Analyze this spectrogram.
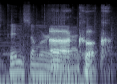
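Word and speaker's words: Coacoch: Cook. Pronounced, Oh, it's spelled C-O-A-C-O-C-H. It's or like coach. let bro But it's pronounced cook.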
